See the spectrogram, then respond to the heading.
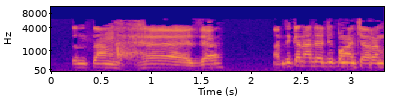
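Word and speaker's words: Haza (هذا): Ya biasa aja, ha. Haza. Penekanan dari sisi ha tebal ya. – Ha tebal. – Ha tebalnya itu. Terkadang karena kurang ini hazanya tipis, haza gitu, enggak haza.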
